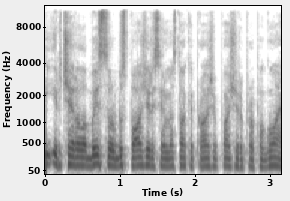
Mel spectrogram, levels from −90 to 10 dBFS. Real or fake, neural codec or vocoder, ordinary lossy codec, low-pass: real; none; AAC, 48 kbps; 10.8 kHz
